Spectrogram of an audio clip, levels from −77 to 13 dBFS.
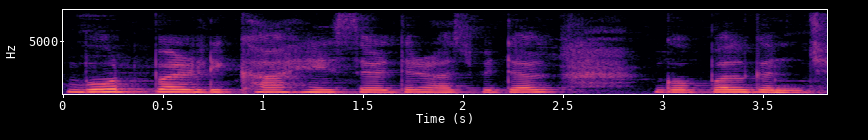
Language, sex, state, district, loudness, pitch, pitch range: Hindi, female, Arunachal Pradesh, Lower Dibang Valley, -18 LUFS, 215 Hz, 205-225 Hz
